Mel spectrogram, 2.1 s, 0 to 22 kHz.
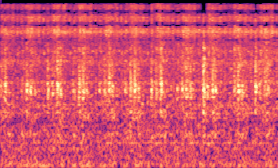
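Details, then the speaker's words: Chevy Trailblazer idling with an uneven, skipping beat and a ticking knock. Misfire on cylinders 3 and 5; the cause (spark plugs, coil pack or ignition coil) is suspected, not confirmed. "You got a Misfire in 3 and 5. So I don't know if they is due to the spark plugs Or the pack. or it's still a bad ignition coil."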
